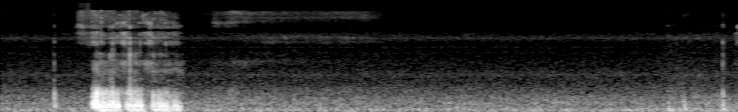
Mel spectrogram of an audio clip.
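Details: Yotaro, an elderly Pomeranian dog in Japan, sleeping at a relative's home and snoring loudly: one rasping, low snore bout of about a second, broken into three throaty pulses, then a quiet room.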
